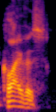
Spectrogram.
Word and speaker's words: clivus: Am I pronouncing that correctly? Clivus.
